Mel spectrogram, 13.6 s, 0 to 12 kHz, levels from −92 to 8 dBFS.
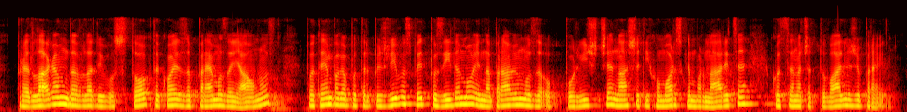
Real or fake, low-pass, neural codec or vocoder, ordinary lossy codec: fake; 7.2 kHz; codec, 16 kHz, 4.8 kbps, FACodec; AAC, 64 kbps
